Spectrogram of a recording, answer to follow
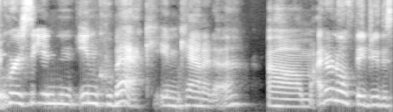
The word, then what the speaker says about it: Canada: How do you say the name of your country itself? Canada. So you are saying Canada, Canada, Hmm. Canada. And what we Canada. Indians do is we say Canada, Canada.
